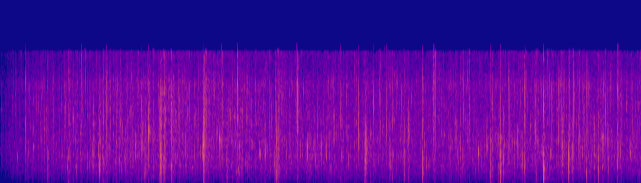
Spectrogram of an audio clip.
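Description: Food frying on a hot flat-top griddle: a steady high hiss dotted with many sharp crackling pops.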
